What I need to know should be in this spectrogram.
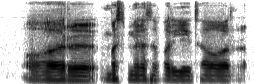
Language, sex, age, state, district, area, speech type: Urdu, male, 30-45, Delhi, South Delhi, urban, spontaneous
